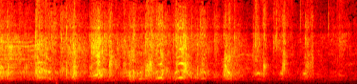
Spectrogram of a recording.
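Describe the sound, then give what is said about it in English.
An audience claps after a science joke, some men clapping especially hard, in a dense, steady patter of sharp hand strikes lasting several seconds, bright and moderately loud, with no clear speech over it. “some men were clapping too hard at that.”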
